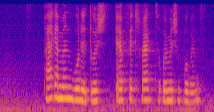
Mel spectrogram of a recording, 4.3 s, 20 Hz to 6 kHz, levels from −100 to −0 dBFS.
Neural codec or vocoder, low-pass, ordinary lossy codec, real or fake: codec, 16 kHz, 0.4 kbps, LongCat-Audio-Codec; 5.4 kHz; none; fake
